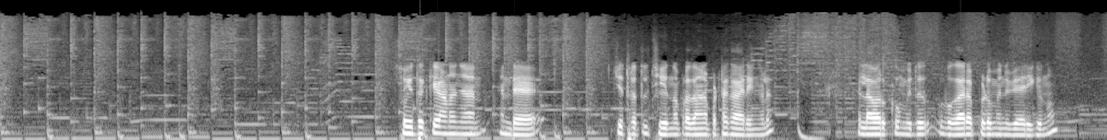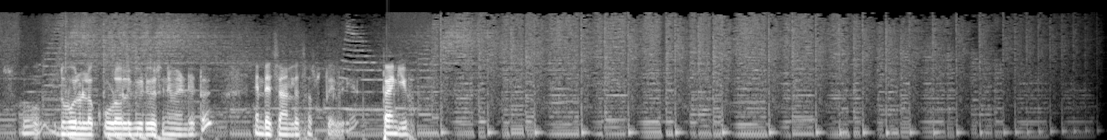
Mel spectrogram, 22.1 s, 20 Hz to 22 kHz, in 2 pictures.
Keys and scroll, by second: 0.1 super+-, 9.8 super+s.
